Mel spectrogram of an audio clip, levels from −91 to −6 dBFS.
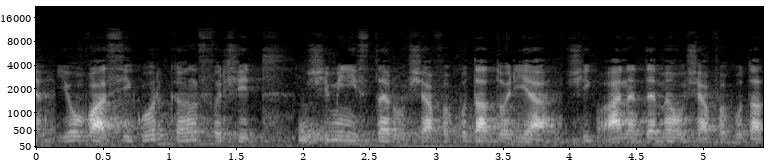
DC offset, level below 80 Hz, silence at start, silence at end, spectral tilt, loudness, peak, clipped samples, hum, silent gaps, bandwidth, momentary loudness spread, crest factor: under 0.1%; -62 dBFS; 0 s; 0 s; -5 dB/octave; -33 LUFS; -12 dBFS; under 0.1%; none; none; 12.5 kHz; 14 LU; 22 dB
